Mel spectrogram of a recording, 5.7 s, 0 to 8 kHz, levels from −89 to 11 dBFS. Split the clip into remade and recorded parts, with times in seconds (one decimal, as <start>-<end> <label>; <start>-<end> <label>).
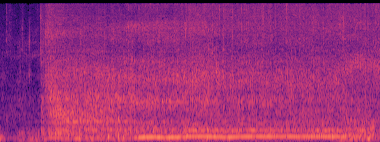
0.0-5.7 remade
